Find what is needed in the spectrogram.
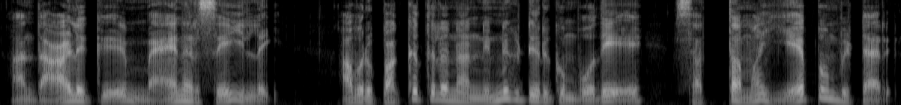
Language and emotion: Tamil, disgusted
